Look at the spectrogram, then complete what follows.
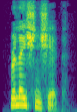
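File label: "relationship", British English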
